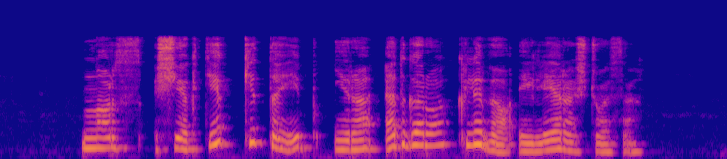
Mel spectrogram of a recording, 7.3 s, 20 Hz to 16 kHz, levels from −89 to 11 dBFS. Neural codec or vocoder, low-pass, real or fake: codec, 16 kHz, 8 kbps, FreqCodec, larger model; 7.2 kHz; fake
